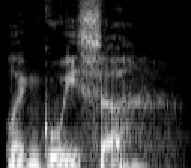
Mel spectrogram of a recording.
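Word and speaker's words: Linguiça: Now, how do you say it? Linguica? – Linguisa. – Linguisa.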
